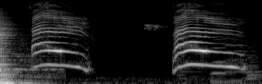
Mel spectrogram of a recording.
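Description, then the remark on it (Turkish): A cat meows twice, each call drawn out and rising then falling, with a short pause between. The meows are clear, with no talking. “Bugün Dünya Kediler Günü.”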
